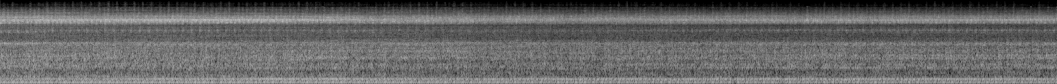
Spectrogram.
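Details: 2007 Honda Rebel 250 in neutral, oil just changed and valve clearances just adjusted; steady single-cylinder putter at idle, about four pulses a second, no knocks or misses: normal idle.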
